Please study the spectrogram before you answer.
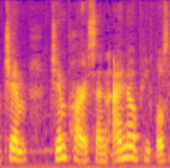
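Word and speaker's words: Jim Parsons: Or buy the audiobook, because there's a huge cast, including James Parson from Big Bang Theory. I said his name wrong. Jim Parson.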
